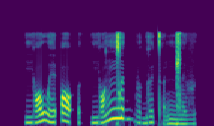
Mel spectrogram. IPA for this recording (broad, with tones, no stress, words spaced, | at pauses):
jɔ˩˥we˩˥ʔɔ˥˩ʔ | jɔ˩˥ŋ͡ǀɛ˥ɡ bœ˩ɡ ø˥˩tʼə̰˩ŋ͡ǁe˩v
